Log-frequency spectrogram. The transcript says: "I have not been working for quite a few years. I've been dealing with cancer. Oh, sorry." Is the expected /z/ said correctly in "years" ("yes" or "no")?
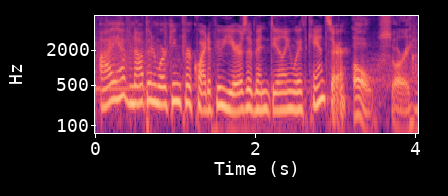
yes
